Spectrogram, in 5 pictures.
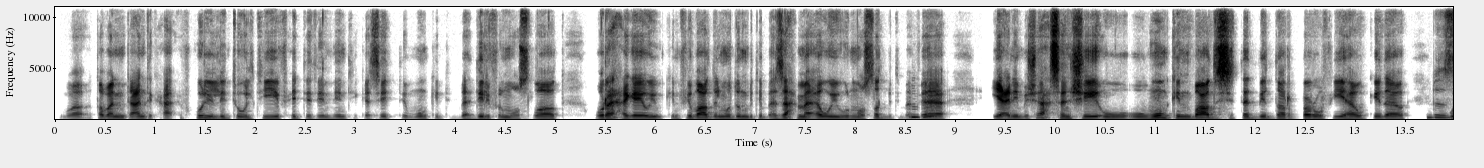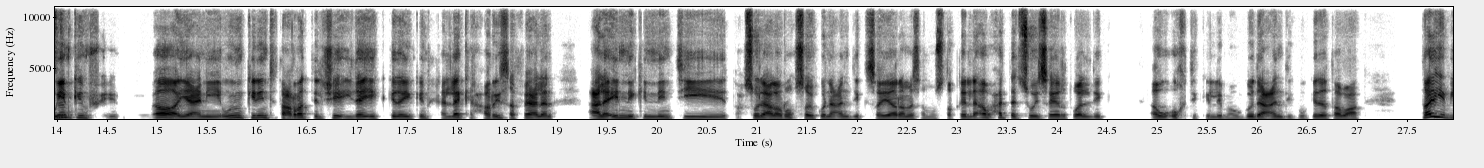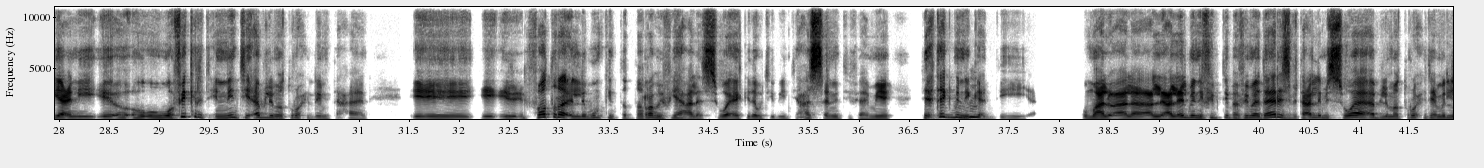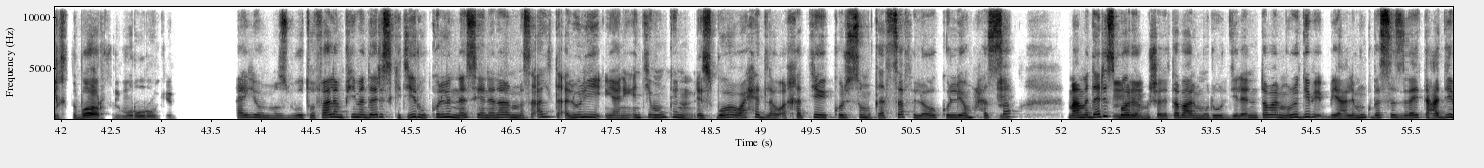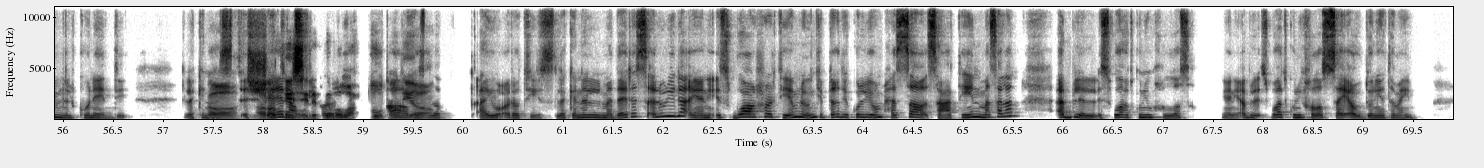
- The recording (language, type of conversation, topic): Arabic, advice, إزاي أتعامل مع قلقي من امتحان أو رخصة مهمّة وخوفي من إني أرسب؟
- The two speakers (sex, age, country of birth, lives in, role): female, 30-34, United States, Egypt, user; male, 50-54, Egypt, Egypt, advisor
- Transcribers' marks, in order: in English: "كورس"; in English: "الكونات"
